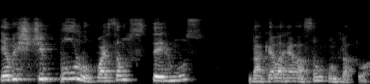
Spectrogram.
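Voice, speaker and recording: At a fairly slow pace, a man with a high pitch and a dark, mellow tone makes very wide pitch swings. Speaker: law professor. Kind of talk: lecture.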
